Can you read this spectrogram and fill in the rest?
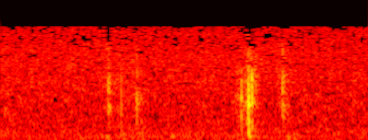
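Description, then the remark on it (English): A clock ticks softly, a handful of light, dry clicks spaced a little unevenly, with one slightly louder tick near the middle and no voices. “I might sit here all that time listening to you ticking. Ticking away the years.”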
